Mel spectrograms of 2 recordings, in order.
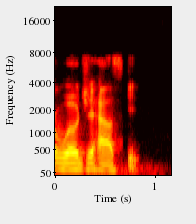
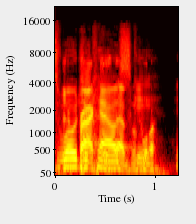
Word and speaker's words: Wojciechowski: we were informed that Asher Wojciechowski. Saying that right? – I think it's Wojciechowski.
